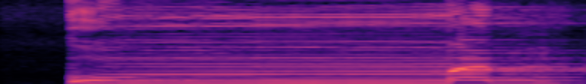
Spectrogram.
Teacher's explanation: Memasukkan atau mentasdidkan 2 mim, bertemunya mim sukun dengan mim, memasukkan bunyi mim sukun kepada mim berikutnya, disertai mendengung selama 3 harokat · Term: idgham mimi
